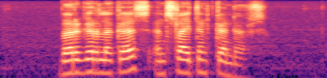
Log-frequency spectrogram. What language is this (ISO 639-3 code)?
afr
